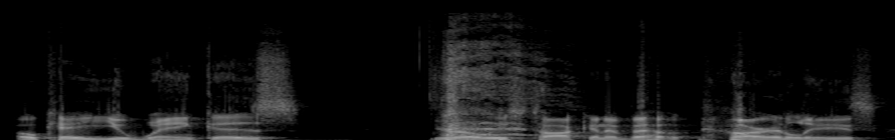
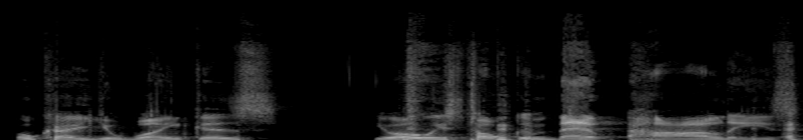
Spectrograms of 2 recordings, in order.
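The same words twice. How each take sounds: First: It is read in the speaker's ordinary accent. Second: It is read in a put-on British accent.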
